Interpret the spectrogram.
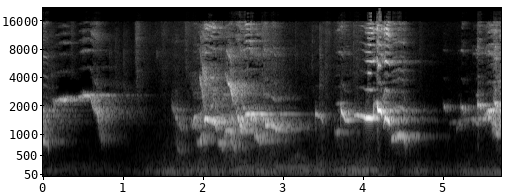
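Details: Sumbawa black-naped oriole with a bigger body than Bali or Java birds, used as a lure for reluctant singers: a rising whistle, then a pause, then raspy slurred phrases and a sharp fluty burst.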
